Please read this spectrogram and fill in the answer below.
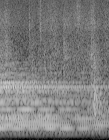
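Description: A keyboard instrument holding the closing chord of a hymn, its steady tones slowly fading. There is a light click near the end.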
